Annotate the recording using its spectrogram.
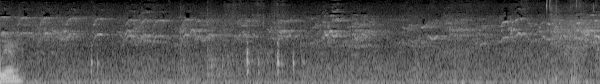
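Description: Birds chirping in the background, a run of short high calls repeated throughout, with a few faint clicks around the middle.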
